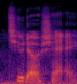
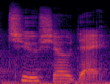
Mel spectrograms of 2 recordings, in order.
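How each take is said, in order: First: The words are slurred together into one blurred word. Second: Each word is said clearly and separately.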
